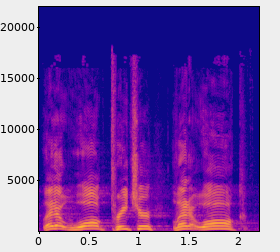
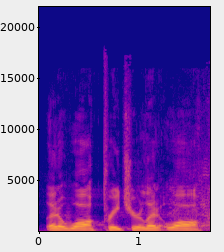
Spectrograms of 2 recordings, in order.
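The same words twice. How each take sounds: First: It is said with enthusiasm. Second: It is said without enthusiasm.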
